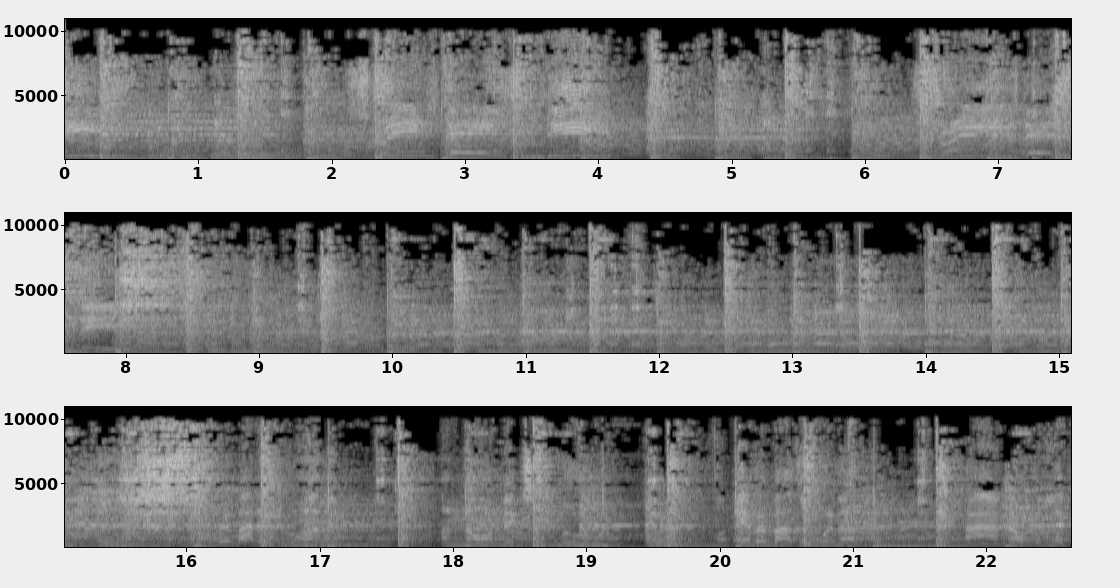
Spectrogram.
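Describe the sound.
A full-band pop-rock song with vocals over a dense, steady backing of drums, bass and guitars, playing loudly and without pause throughout.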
